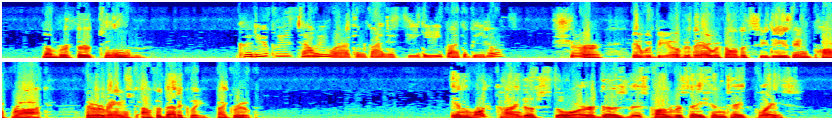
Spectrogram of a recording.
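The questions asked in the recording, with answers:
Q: In what kind of store does this conversation take place?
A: A music store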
